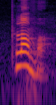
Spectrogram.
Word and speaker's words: plumber: The B is there, but it is silent. I write it, but I don't pronounce it. You write it with a B, but you don't pronounce it, so it's plumber.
